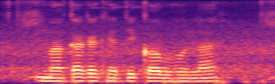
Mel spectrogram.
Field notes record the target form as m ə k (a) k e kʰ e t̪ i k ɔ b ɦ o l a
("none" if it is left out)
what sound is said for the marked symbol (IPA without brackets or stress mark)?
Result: a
